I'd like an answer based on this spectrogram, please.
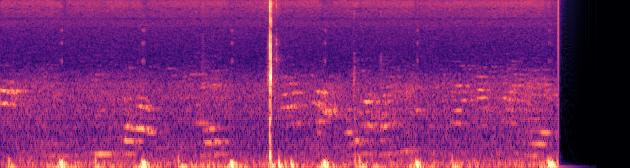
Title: Fast Pounding Irregular heartbeat Sound!🫀🥵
